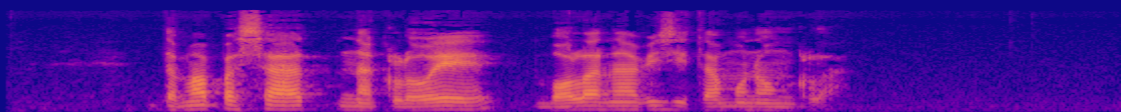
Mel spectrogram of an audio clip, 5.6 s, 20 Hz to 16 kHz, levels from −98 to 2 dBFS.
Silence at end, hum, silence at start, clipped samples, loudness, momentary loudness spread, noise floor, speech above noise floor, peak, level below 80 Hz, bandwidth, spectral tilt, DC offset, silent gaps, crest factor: 1.4 s; none; 0.85 s; under 0.1%; -31 LUFS; 14 LU; -73 dBFS; 40 dB; -10 dBFS; -78 dBFS; 11.5 kHz; -1.5 dB/octave; under 0.1%; none; 24 dB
